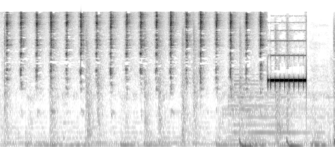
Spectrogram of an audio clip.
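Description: Countdown-timer sound effect: fast, even clock ticking, about five ticks a second, over low background music. About three and a half seconds in, a loud steady electronic beep sounds as the time runs out.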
